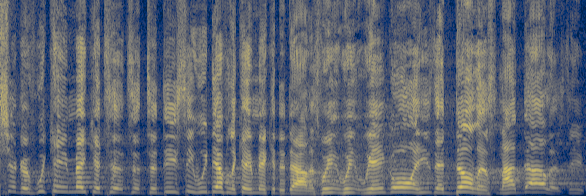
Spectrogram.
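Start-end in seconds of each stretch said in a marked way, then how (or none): 0.0-4.2 loud, fast, laughing reply to his wife; laughing retort. Retold or imitated. Husband answers panicked wife laughing. 4.5-5.6 loud, punchy correction. Retold or imitated. Correcting the wife's mix-up.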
